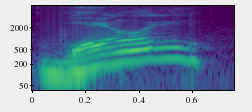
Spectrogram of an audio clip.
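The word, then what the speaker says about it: Woll: Uh, that's actually meant to be Deborah Anne Warl, I think is how you pronounce her name.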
